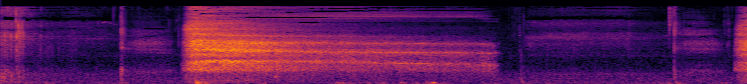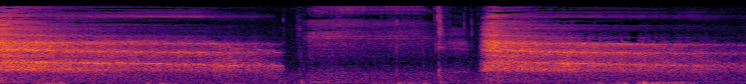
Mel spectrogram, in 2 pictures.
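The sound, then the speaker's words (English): Three deep breaths exhaled loudly for relaxation, each a long, breathy whoosh lasting a few seconds, separated by quieter gaps with faint inhales. “We're going to take three deep breaths and exhale loudly. This will relax our body.”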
